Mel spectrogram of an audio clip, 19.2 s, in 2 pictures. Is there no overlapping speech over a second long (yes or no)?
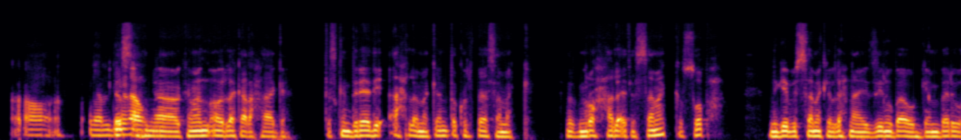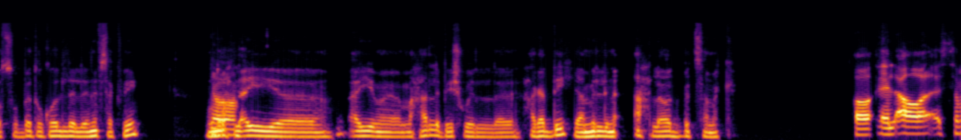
yes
